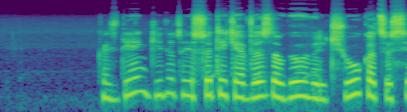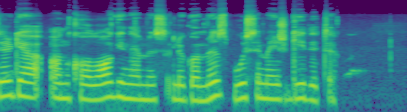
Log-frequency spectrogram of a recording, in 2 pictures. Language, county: Lithuanian, Vilnius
